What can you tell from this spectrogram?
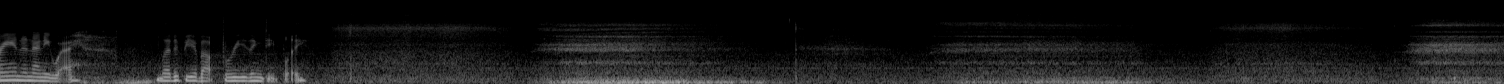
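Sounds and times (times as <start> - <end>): person breathing deeply: 3.3 - 15.0.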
